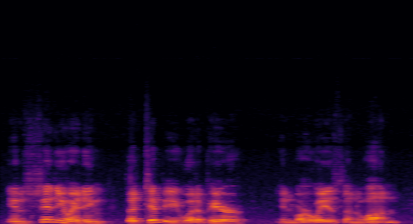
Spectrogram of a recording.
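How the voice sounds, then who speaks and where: Male narrator, mid-range pitch, folksy wry storytelling, read aloud, muffled lo-fi sound. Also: big pitch swings, unhurried. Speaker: audiobook narrator reading a comic story. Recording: dull lo-fi sound, distant from mic.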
